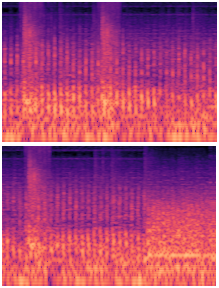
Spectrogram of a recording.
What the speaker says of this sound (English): the helicopter blades slicing through the air, and the gunfire mixed with the roar of the engines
